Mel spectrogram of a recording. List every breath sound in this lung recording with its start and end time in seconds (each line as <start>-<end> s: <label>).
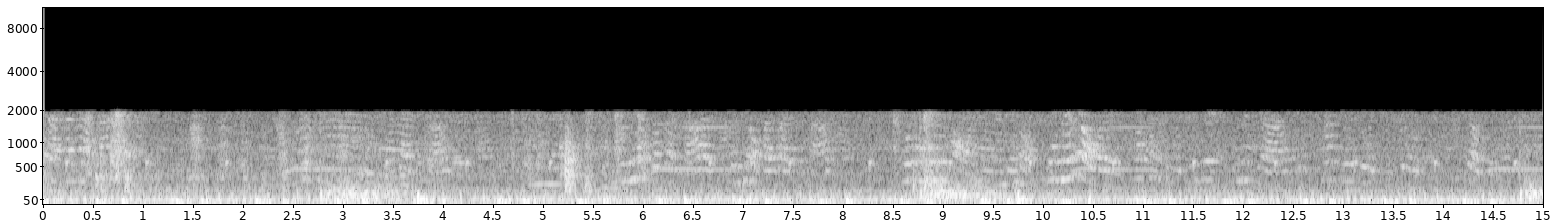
2.76-3.86 s: inhalation
2.76-3.86 s: crackles
8.70-9.87 s: inhalation
8.70-9.87 s: crackles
